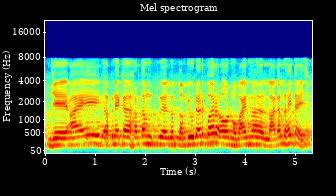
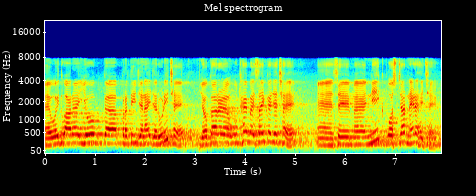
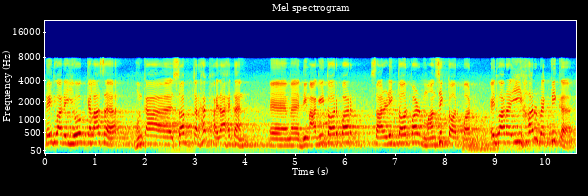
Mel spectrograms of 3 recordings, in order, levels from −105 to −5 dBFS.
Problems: constant background noise, background conversations at intervals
